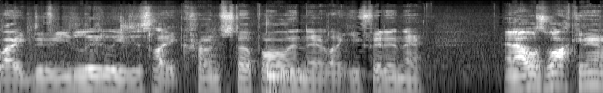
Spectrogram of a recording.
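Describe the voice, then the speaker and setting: Noticeable background noise is present throughout. The words come out very fast. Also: man. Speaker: army veteran. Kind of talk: casual chat. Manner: soft-spoken. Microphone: sounds far from the mic.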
